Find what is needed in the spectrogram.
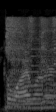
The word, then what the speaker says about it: Kawhi Leonard: Shout out to Kawhi Leonard. Did I say his name right? – Kawhi Leonard.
